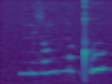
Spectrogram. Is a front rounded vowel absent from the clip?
no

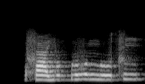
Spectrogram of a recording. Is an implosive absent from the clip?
yes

